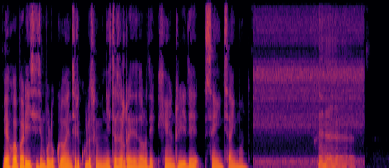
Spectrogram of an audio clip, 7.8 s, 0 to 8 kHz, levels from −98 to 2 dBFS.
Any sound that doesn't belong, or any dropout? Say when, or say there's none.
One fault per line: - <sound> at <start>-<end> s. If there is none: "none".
- laugh at 6.3-7.1 s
